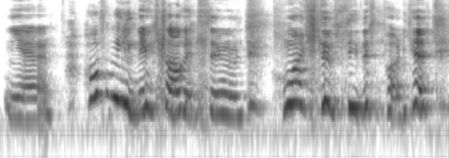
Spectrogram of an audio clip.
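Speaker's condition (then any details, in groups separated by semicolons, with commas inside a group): Cerebral palsy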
